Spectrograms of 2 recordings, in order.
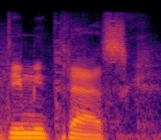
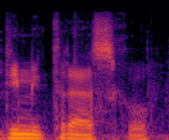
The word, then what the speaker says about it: Dimitrescu: I think I'm pronouncing the name right. I'm not too sure. At least I nailed Dimitrescu instead of saying Dimitrescu.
